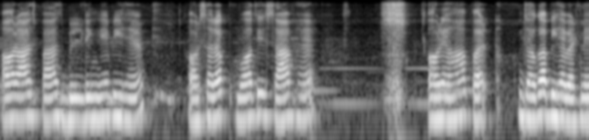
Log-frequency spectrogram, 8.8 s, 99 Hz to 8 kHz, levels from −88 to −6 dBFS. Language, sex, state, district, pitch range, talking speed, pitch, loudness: Hindi, female, Uttar Pradesh, Muzaffarnagar, 185-210 Hz, 130 wpm, 195 Hz, -18 LUFS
